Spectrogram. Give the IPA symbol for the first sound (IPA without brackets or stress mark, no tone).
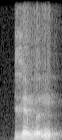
ɣ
